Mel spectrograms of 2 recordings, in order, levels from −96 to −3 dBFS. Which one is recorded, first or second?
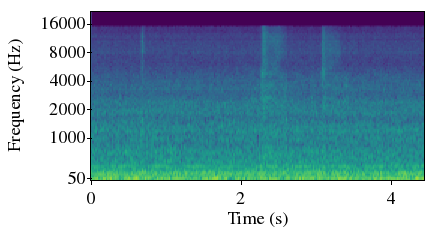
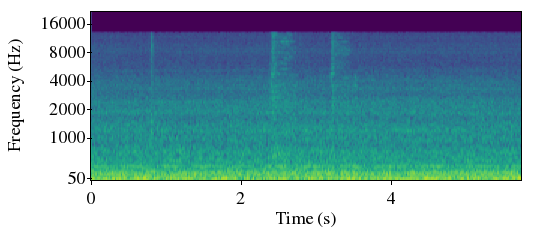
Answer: second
